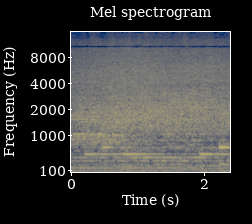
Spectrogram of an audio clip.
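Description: Music from a live concert recording: several held instrumental notes under a steady wash of audience noise.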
